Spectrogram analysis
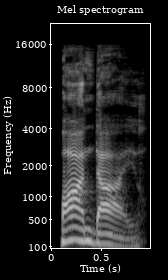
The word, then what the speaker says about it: Bandai: How do you pronounce them? How do you say their name? Bandai.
